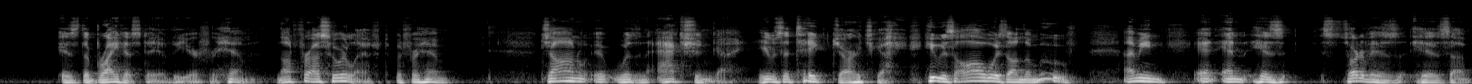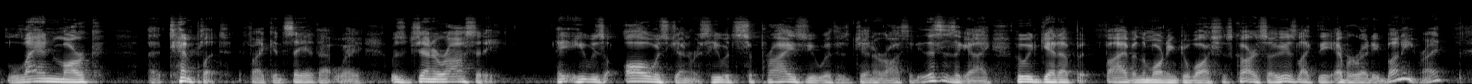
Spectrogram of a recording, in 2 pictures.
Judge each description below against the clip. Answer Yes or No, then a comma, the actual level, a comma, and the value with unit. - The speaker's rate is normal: Yes, average, 195 wpm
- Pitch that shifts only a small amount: No, average, 3.2 semitones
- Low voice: Yes, low, 110 Hz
